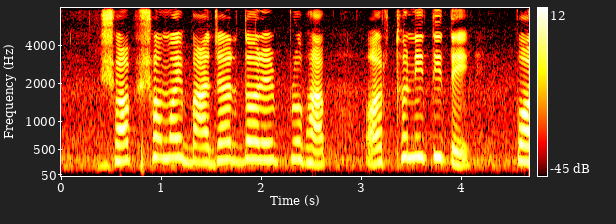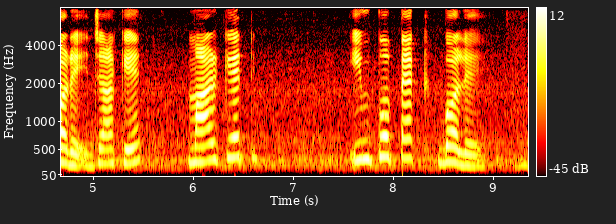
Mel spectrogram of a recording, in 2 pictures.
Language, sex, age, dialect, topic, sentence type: Bengali, female, 25-30, Northern/Varendri, banking, statement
